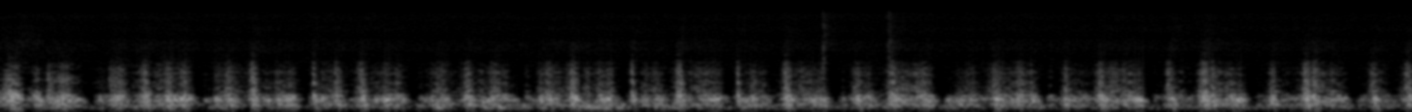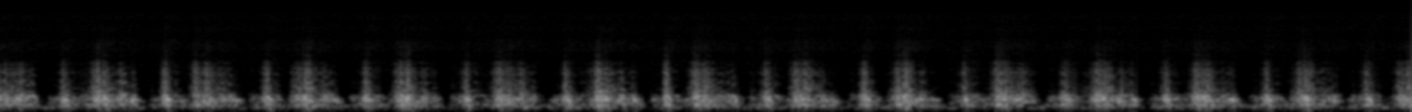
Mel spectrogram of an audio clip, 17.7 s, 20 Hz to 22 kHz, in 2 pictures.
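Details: Stethoscope heart sounds at position P across lying, sitting, standing and lying again (78, 84, 108, 78 bpm): regular beats, with the rate rising on standing and settling again lying down.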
